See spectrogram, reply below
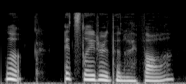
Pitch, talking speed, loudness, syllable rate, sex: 200 Hz, 195 wpm, -16 LUFS, 5.4 syllables/s, female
